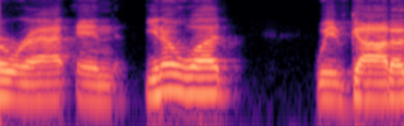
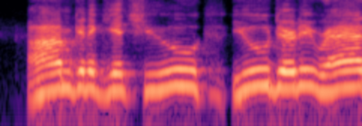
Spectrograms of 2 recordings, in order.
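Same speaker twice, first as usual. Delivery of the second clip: pitched-up thirties screen gangster voice; 6 semitones higher than usual. Speaker describes how a character sounds, then does a James Cagney impression. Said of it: "Jimmy James Cagney, the old nineteen twenties, thirties movie gangster".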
